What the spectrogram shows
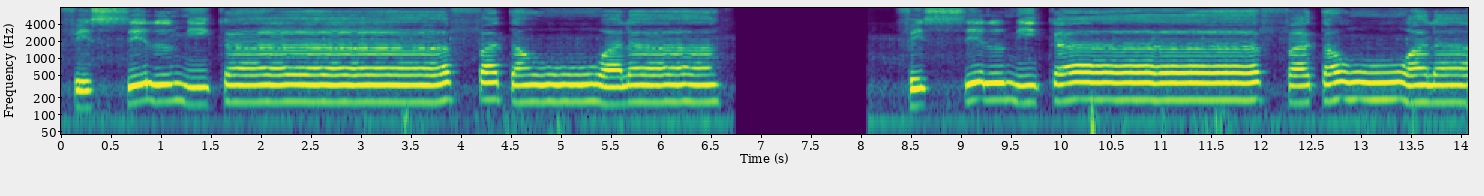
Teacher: Ka kita panjangkan 6 harakat baru masuk ke huruf yang ada tasydid. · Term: mad lazim kilmi mutsaqqal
